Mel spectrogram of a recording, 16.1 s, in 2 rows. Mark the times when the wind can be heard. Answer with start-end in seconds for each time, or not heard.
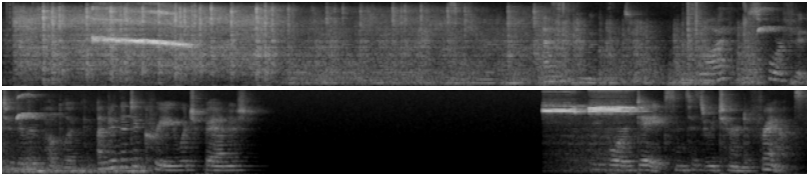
0.0-9.5.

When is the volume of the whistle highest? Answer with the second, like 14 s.
1 s.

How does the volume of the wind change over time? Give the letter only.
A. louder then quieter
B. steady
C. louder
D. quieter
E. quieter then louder
C.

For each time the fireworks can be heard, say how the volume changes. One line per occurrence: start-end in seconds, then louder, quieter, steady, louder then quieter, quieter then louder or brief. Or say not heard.
0.1-5.7 quieter.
